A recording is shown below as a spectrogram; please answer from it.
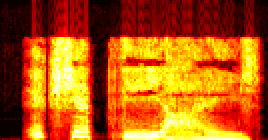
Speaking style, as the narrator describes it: said a wheezy-voiced, silver-haired wizard

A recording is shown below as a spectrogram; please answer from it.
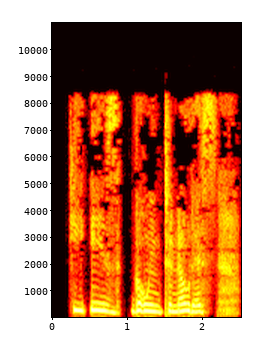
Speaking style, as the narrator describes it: coughed back the laugh

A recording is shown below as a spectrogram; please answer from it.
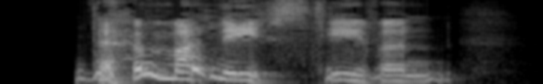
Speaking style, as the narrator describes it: she chuckled

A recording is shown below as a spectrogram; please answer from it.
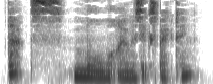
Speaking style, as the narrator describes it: I muttered

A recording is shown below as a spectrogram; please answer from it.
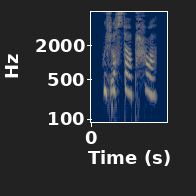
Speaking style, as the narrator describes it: said feebly

